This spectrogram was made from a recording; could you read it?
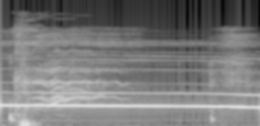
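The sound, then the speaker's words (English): A single long, eerie wolf-like howl holds a steady, slightly wavering pitch for nearly two seconds, loud and close, with brief low thuds at the start and near the end. “That's the death howl for this theory.”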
